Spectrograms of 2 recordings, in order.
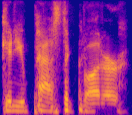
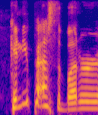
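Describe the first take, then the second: First: It is said in a raspy, smoky old woman's voice. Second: It is said in a plain, normal child's voice. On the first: "the voice of like the smoking Italian grandmother" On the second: "the blonde girl's like"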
